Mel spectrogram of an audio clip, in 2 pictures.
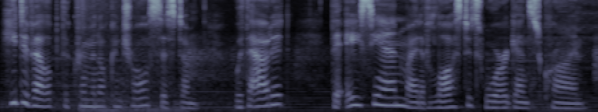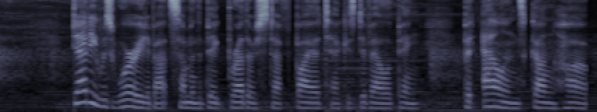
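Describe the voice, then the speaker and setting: An actress playing a poised, vengeful young heiress in a video game, cool and dry in delivery. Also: female voice, low voice, moderate pace, darkish tone, soft background music, close to an everyday voice. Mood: matter-of-fact, reminiscing. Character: poised, sardonic, vengeful young heiress, murdered man's daughter. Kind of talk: video game cutscene acting.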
